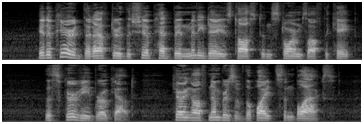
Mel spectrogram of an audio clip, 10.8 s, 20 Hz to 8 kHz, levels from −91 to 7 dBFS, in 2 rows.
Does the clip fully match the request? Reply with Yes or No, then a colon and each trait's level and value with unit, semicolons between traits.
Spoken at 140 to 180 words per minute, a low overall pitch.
Yes: average, 155 wpm; low, 120 Hz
